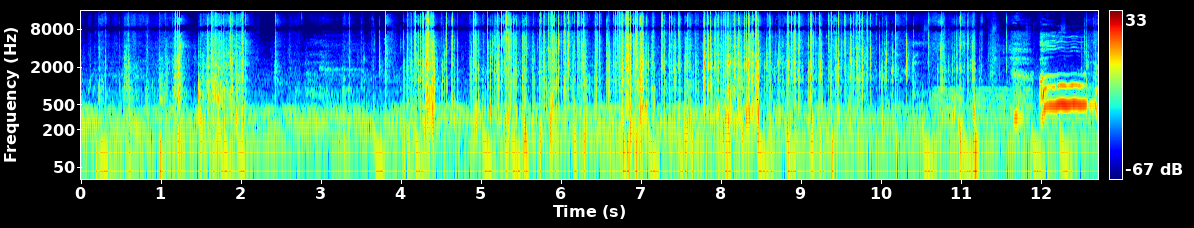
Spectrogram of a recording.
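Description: Thin plastic blind-box bag crinkling and tearing as it is opened by hand, in dense rustles and crackles through the middle stretch. Light background music plays throughout.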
